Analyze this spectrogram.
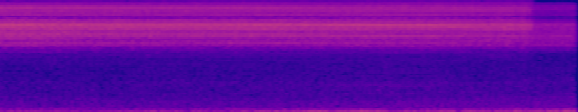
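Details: Male cicadas singing on a tree, filmed by phone while several cicadas gather and a male pushes rivals away: a dense, unbroken high buzzing shimmer that holds steady, then cuts out sharply near the end.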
